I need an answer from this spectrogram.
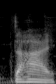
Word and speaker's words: dye: Okay, dye. So it's pronounced exactly the same way as, to die, to not live anymore. Die. But it's spelled differently. D-Y-E.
